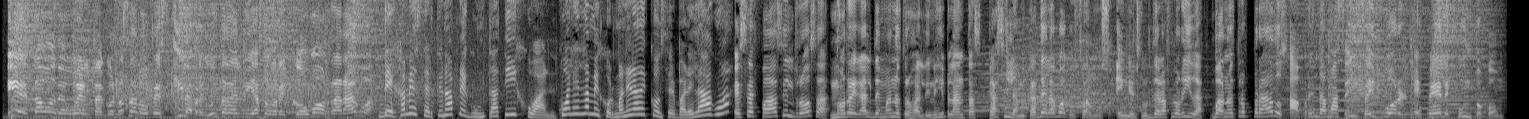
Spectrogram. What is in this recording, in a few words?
Water Conservation - Spanish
